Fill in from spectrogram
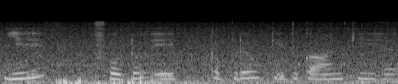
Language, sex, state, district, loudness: Hindi, female, Punjab, Pathankot, -21 LUFS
